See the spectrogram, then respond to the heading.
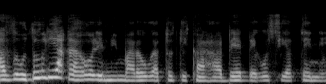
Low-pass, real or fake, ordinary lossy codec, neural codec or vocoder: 10.8 kHz; fake; none; codec, 24 kHz, 1.5 kbps, HILCodec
